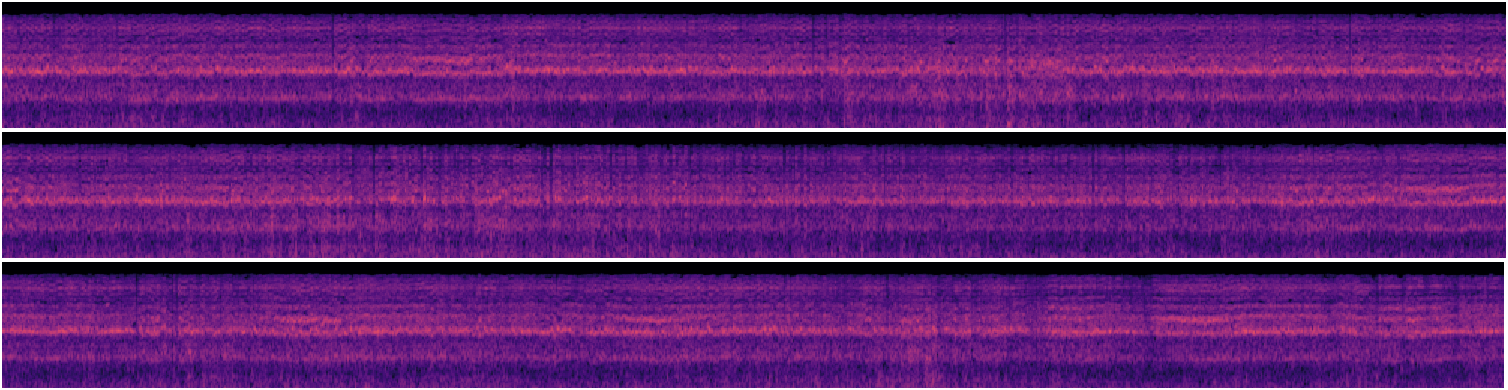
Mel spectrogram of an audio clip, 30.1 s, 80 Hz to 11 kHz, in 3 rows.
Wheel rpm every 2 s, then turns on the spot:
230, 230, 230, 230, 230, 230, 230, 230, 230, 230, 230, 230, 230, 230, 220.
none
